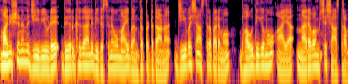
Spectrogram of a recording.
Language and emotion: Malayalam, neutral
